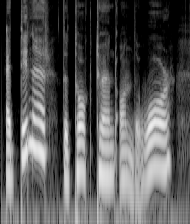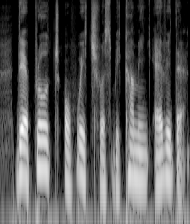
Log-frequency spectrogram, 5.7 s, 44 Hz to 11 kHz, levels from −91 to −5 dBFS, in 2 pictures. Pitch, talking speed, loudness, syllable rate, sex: 150 Hz, 160 wpm, -20 LUFS, 4.7 syllables/s, female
